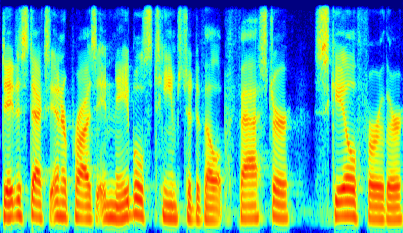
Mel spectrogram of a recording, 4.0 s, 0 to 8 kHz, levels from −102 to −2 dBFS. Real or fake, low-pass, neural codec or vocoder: real; 7.2 kHz; none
